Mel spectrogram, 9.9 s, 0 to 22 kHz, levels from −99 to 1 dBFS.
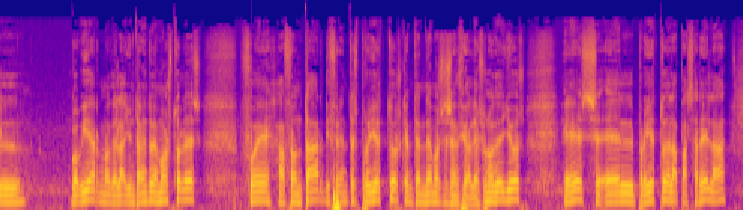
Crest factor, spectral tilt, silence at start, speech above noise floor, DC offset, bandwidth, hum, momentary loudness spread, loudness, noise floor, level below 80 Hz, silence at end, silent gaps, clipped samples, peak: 18 dB; -5.5 dB/octave; 0 s; 27 dB; under 0.1%; 16 kHz; none; 6 LU; -17 LUFS; -44 dBFS; -30 dBFS; 0 s; none; under 0.1%; 0 dBFS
